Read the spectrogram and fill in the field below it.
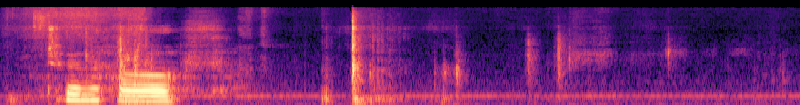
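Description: A stiff card taps and slides against a plastic paper trimmer.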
